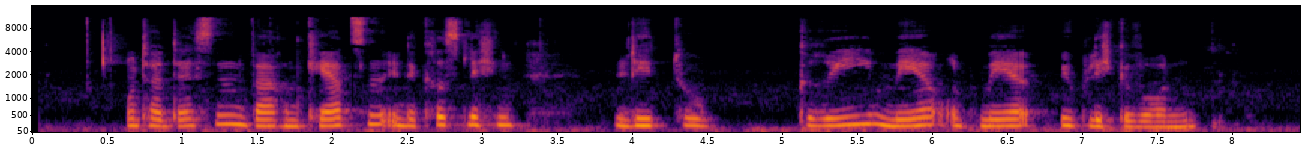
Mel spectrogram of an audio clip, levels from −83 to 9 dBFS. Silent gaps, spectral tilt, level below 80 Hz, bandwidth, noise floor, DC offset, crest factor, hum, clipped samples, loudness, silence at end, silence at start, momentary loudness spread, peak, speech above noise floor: none; -5.5 dB/octave; -44 dBFS; 11.5 kHz; -42 dBFS; under 0.1%; 20 dB; none; under 0.1%; -21 LUFS; 0.55 s; 0.45 s; 8 LU; 0 dBFS; 22 dB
